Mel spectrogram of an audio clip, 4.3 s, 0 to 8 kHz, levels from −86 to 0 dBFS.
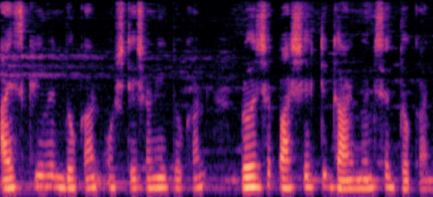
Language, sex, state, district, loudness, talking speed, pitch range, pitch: Bengali, male, West Bengal, Dakshin Dinajpur, -20 LUFS, 220 wpm, 140-155 Hz, 145 Hz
